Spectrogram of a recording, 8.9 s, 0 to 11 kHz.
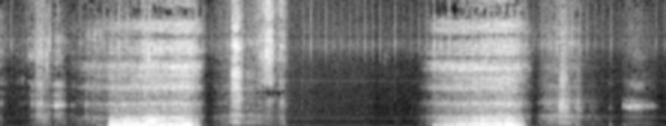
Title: Snoring husband part 5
